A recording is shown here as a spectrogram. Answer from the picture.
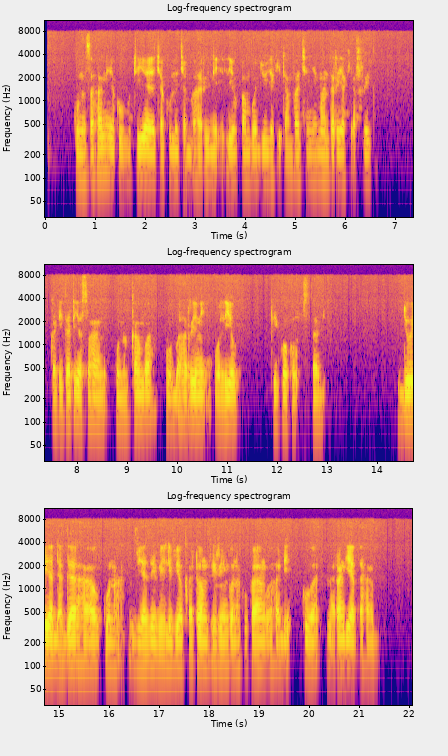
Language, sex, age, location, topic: Swahili, male, 25-35, Mombasa, agriculture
